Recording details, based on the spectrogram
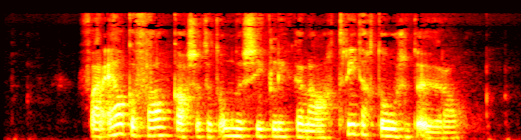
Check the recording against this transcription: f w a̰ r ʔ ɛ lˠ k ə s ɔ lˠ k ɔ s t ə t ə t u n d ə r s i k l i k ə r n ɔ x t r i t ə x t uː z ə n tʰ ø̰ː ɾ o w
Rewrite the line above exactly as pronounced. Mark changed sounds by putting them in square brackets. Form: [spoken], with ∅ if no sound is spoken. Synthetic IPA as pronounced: f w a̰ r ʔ ɛ lˠ k ə [f] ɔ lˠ k ɔ s t ə t ə t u n d ə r s i k l i k ə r n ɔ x t r i t ə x t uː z ə n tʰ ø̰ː ɾ o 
